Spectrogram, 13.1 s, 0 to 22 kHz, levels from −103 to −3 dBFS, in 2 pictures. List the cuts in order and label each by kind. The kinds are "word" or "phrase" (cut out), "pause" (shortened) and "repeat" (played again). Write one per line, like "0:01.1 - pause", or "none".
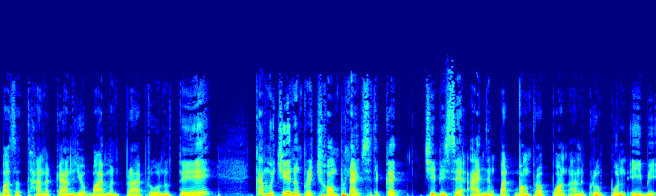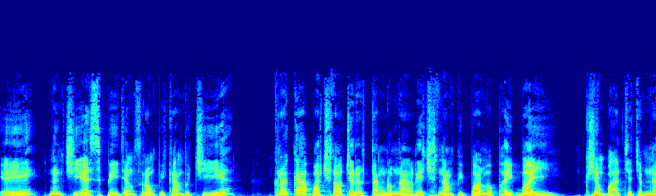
none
